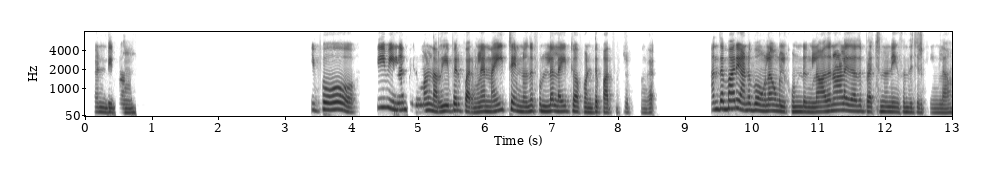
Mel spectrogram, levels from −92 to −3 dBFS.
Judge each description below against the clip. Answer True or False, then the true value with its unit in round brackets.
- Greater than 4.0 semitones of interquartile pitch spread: True (4.6 semitones)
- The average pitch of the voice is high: False (180 Hz)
